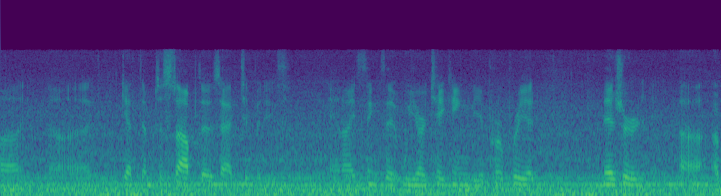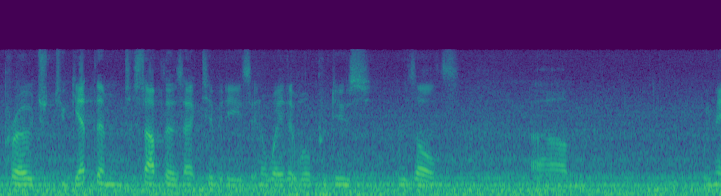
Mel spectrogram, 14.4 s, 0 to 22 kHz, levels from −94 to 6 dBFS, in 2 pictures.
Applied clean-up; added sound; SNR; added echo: none; Engine; -2 dB; none.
